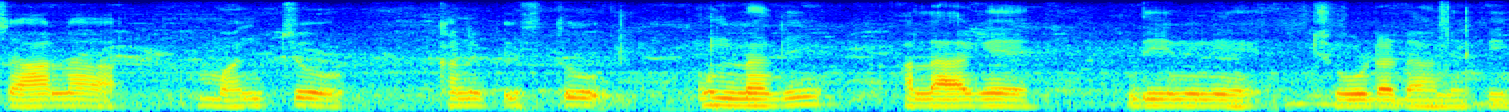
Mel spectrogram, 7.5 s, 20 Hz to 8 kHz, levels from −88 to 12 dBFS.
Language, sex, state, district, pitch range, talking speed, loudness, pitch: Telugu, male, Andhra Pradesh, Sri Satya Sai, 125-135 Hz, 55 wpm, -19 LUFS, 130 Hz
